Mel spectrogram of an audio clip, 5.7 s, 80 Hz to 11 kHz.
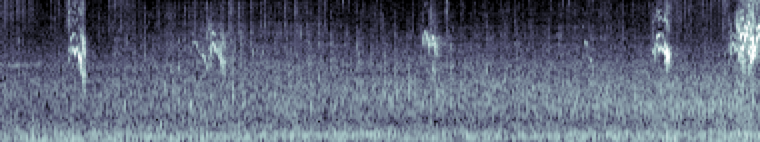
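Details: Several sparrows, one of them yellow-beaked, on 25 February 2018, give short high chirps spaced irregularly about once a second, with a louder cluster of chirps near the end over a low, steady background hum.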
